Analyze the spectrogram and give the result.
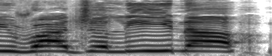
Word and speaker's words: Rajoelina: Bruv, Andre Rajoelina looks 12.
